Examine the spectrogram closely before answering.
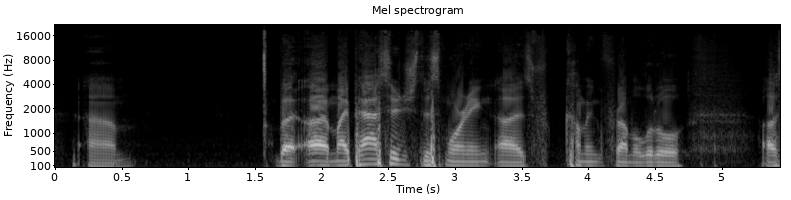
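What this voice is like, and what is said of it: Voice sounds different, not fully recovered. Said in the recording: “I sound a little different ... I was dealing with a little bit of a throat issue this week ... my voice is taking a little bit to come back ... I um, might have to clear my throat a little bit more than usual”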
